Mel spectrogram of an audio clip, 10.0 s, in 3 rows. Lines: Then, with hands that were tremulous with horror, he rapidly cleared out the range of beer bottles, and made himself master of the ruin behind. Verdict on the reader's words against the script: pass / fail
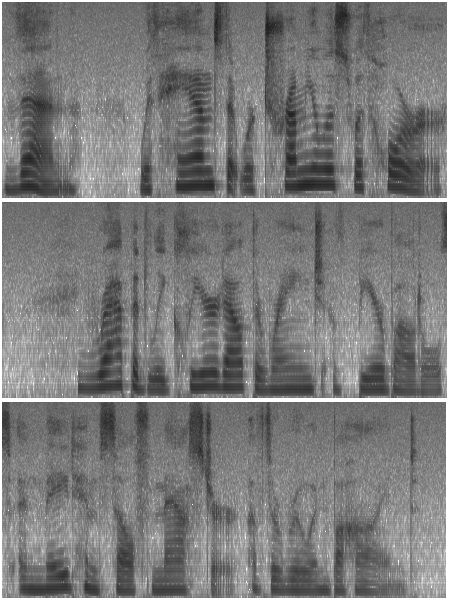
fail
